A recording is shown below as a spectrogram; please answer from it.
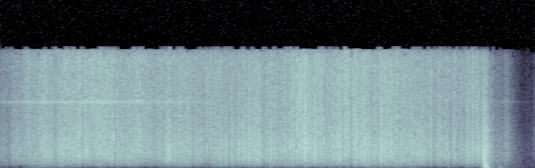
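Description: A steady hissing, crackling noise with a single sharp crack near the end, after which it cuts off suddenly.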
